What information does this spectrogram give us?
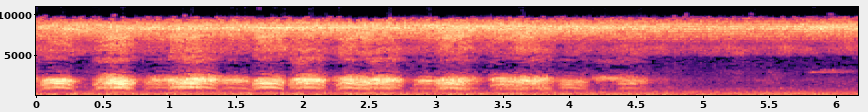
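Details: A crowd of crows giving loud harsh caws in a rapid series that fades after four seconds, leaving only background hiss.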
